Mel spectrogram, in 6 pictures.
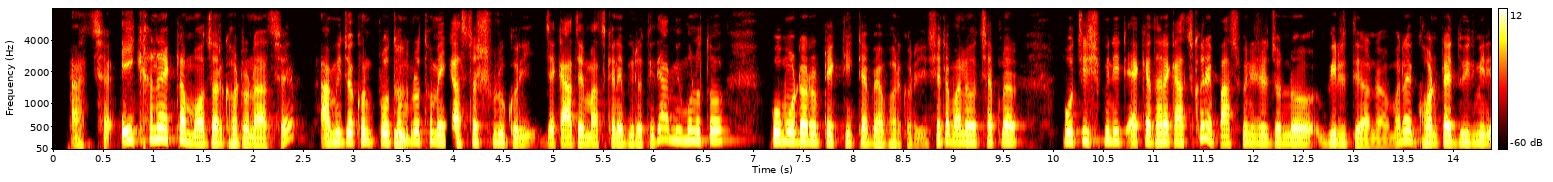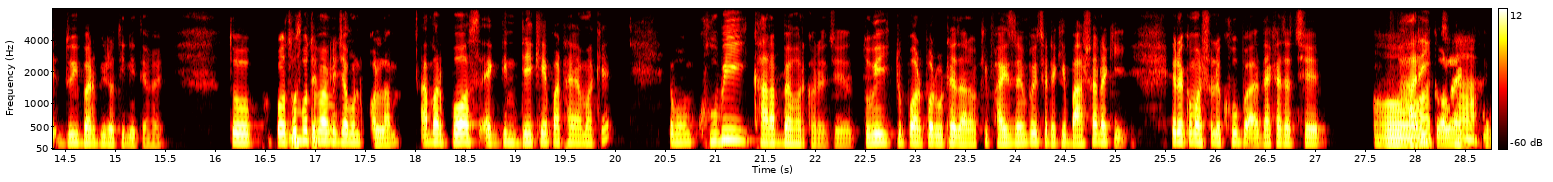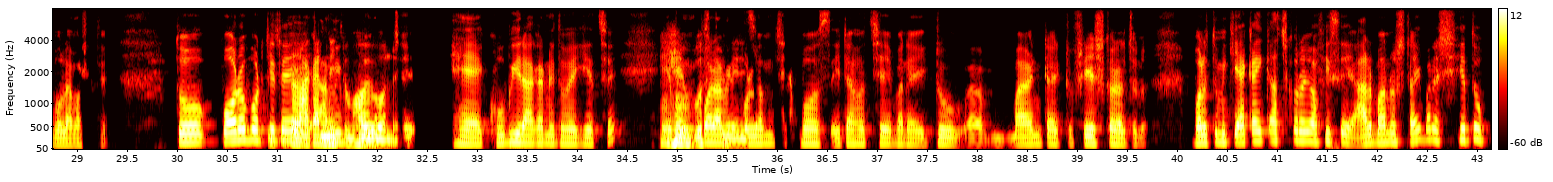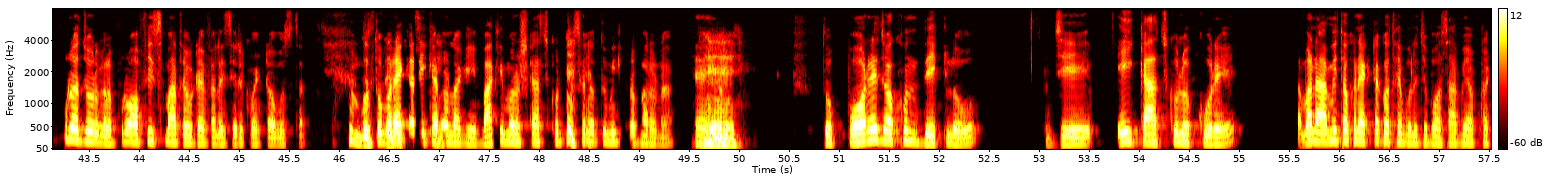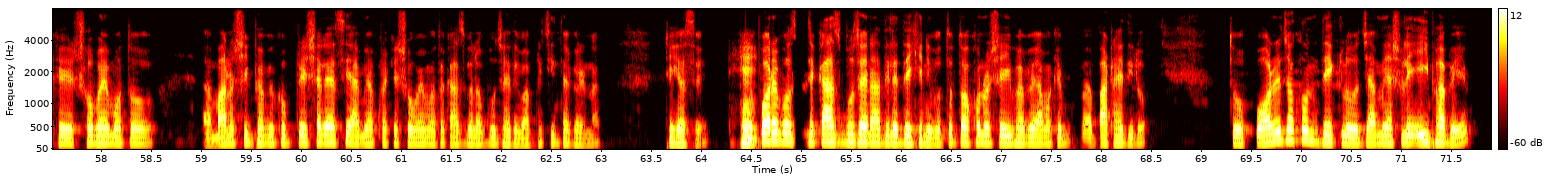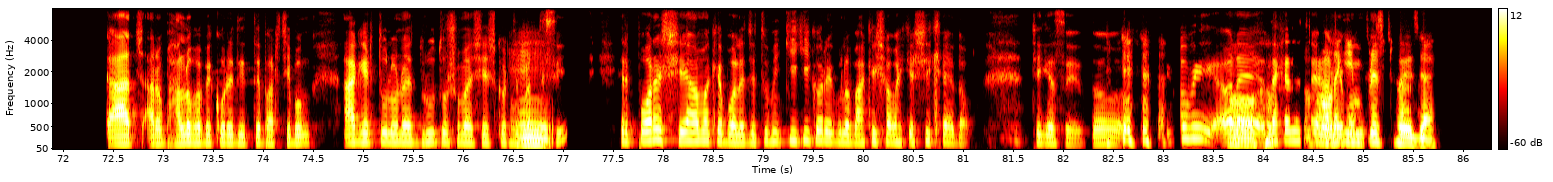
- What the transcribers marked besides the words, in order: laughing while speaking: "তখন অনেকেই ইমপ্রেসড হয়ে যায়"
- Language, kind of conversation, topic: Bengali, podcast, ছোট বিরতি কীভাবে আপনার কাজের প্রবাহ বদলে দেয়?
